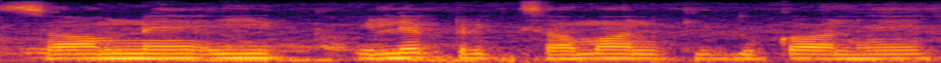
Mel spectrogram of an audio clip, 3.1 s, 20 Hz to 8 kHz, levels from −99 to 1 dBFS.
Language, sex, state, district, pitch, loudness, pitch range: Hindi, male, Rajasthan, Barmer, 165 Hz, -15 LUFS, 160-175 Hz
